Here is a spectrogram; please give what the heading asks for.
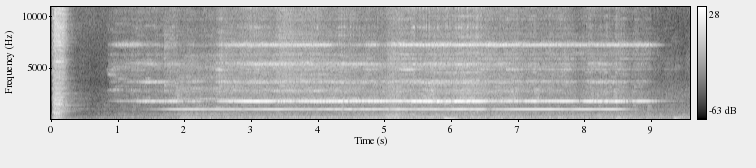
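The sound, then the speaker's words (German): A tram squeals on its rails along a Leipzig street, a sustained high-pitched metallic whine of several steady tones over a continuous low rumble of wheels, loud throughout with no voices. “Es ist die Straßenbahn.”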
